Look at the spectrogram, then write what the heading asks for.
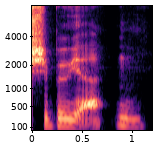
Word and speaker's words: Shibuya: but the only reason i know that it's pronounced shibuya is because um my my good friend dan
